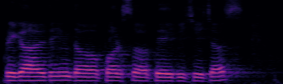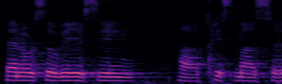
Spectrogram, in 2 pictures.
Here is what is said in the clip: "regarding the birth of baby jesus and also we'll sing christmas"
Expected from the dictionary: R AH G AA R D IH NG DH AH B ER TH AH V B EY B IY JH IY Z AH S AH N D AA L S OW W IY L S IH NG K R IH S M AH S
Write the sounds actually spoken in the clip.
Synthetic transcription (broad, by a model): R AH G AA R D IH NG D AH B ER S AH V B EY B IY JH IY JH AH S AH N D AA L S OW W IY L S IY NG K R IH S M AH S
